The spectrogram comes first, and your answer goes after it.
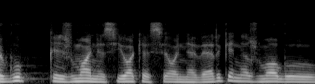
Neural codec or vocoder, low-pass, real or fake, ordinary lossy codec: codec, 16 kHz, 2 kbps, FunCodec, trained on Chinese and English, 25 frames a second; 7.2 kHz; fake; MP3, 48 kbps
